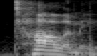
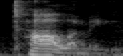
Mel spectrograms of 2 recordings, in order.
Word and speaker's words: Ptolemy: was a guy named Ptolemy okay I'll write his name down Ptolemy's Ptolemy and by the way the the P is silent so when you're saying this guy's name it's just Ptolemy okay just Ptolemy this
